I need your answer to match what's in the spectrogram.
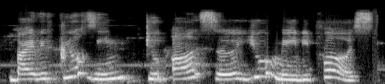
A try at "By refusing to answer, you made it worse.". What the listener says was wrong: You paused after refusing. You said by refusing to answer, there should be no pause.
